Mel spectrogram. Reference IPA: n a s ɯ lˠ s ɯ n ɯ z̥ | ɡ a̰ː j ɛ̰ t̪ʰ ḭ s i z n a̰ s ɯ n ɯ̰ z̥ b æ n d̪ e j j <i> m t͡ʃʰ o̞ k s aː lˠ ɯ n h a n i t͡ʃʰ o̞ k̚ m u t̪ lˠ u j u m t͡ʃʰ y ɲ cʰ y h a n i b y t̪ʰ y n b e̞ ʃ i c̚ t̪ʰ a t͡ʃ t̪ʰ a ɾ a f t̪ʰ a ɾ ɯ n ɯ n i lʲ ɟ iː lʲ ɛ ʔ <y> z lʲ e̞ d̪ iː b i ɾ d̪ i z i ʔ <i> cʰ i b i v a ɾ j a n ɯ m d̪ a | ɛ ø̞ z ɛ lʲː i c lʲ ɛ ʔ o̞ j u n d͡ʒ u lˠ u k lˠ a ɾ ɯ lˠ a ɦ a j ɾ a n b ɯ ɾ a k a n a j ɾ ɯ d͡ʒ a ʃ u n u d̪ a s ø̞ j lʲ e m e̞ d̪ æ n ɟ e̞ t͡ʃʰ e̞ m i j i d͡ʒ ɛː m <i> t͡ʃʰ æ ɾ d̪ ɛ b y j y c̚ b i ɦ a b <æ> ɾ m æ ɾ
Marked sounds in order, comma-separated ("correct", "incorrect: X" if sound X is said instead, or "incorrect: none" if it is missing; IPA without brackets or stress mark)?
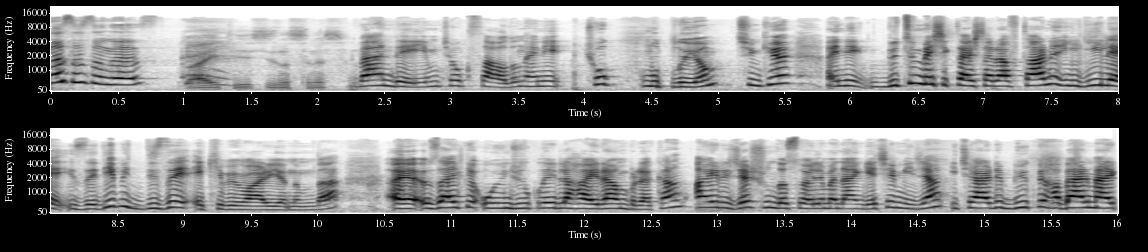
correct, incorrect: i, incorrect: e, correct, correct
